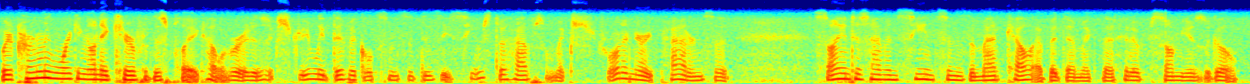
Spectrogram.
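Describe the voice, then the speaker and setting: A grave male scientist, acted by an amateur, addresses the public in careful, semi-formal phrases. His voice sits a bit high for a man and moves haltingly. The recording is dull and lo-fi, with a light hiss underneath. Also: close to an everyday voice.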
